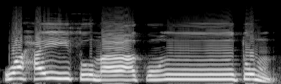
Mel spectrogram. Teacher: نون کے بعد تا آ رہا ہے، یہاں پہ غنہ ہوگا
